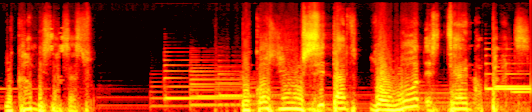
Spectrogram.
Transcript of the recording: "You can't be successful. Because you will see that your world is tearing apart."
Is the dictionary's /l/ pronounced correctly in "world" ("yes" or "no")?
no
